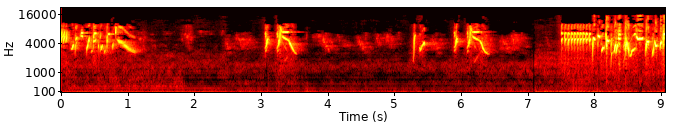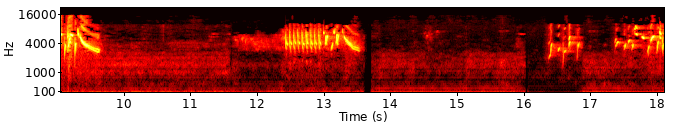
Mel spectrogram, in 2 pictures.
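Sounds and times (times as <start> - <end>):
European goldfinch song: 0.0 - 1.3, 1.9 - 9.7, 11.7 - 13.6, 16.4 - 18.1
low hum: 0.0 - 18.1.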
